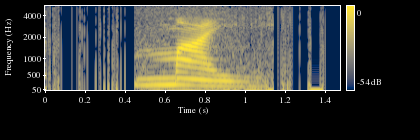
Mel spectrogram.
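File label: "mai4", Cantonese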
